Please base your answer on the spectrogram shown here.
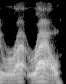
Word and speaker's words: Rao: Rao. Rhymes with cow.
